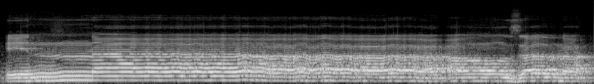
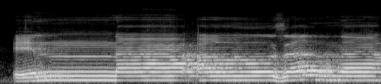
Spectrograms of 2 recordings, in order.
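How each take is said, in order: First: The elongated vowel is drawn out much longer. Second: The elongated vowel is held only briefly. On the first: "atau lebih panjang lagi" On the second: "boleh dibaca dua harokat"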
